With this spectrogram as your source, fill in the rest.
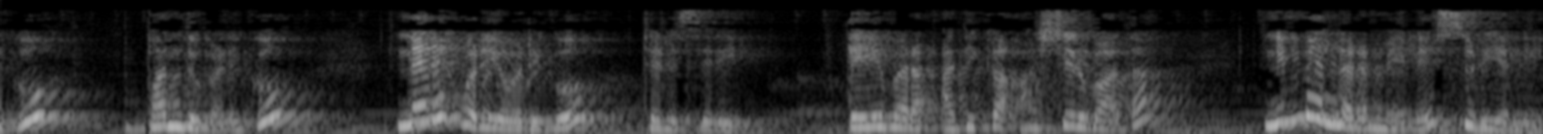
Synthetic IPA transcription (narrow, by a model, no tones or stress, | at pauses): ɡu | bɐnd̪uɡɐɭiɡu | nɛɾeɦɔɾɛjoʋɐɾiɡuːt̪iɭisiɾi | d̪ɛːʋɐɾɐʔɐd̪ʱikɐʔaːʃiːɾʋaːd̪ɐ | nimːɛlːɐɾɐme̞ːle̞suɾijɐlːḭ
